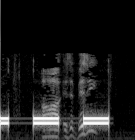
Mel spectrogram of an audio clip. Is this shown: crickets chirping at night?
no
